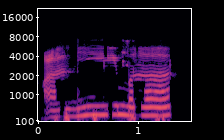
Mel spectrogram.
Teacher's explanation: Contohnya di kalimat aliman, nah ini kan double ya, aliman, tapi kalau kita wakof di akhir kalimat maka dibacanya alima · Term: mat iwat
